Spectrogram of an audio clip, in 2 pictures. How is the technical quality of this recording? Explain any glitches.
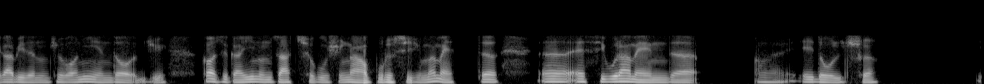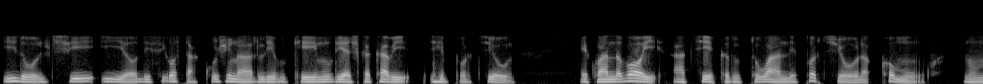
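The recording has two clear technical problems: narrowband Bluetooth headset coding throughout and a brief level jump.

Throughout, the speech carries the Bluetooth CVSD headset codec sound. Nothing passes above about 3.8 kHz, which fits a 64 kbps CVSD link. Its one-bit adaptive steps leave scratchy sibilants and granular hiss, unlike a plain low-pass filter.

From 3.64 to 4.12 s there is a sudden gain jump of about 8 dB. Speech and background noise rise together instantly, likely from gain applied without a ramp, rather than a gradual fade.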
